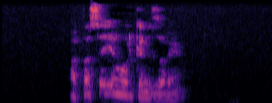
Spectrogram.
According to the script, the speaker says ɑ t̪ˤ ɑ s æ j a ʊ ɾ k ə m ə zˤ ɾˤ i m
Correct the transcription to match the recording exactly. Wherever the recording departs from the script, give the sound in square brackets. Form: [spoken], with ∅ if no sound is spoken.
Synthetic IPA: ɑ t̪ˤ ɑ s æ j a ʊ ɾ k ə [n] ə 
